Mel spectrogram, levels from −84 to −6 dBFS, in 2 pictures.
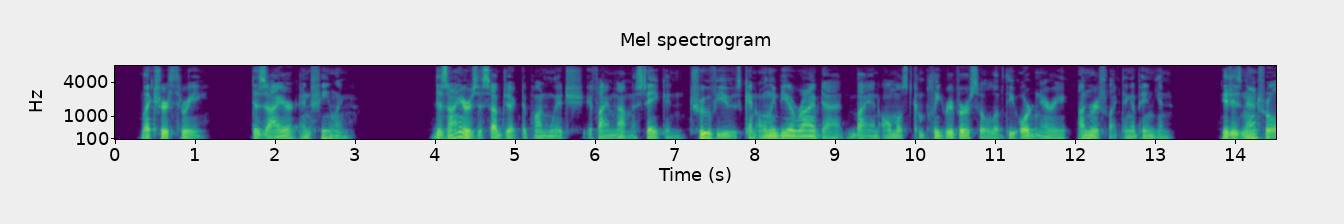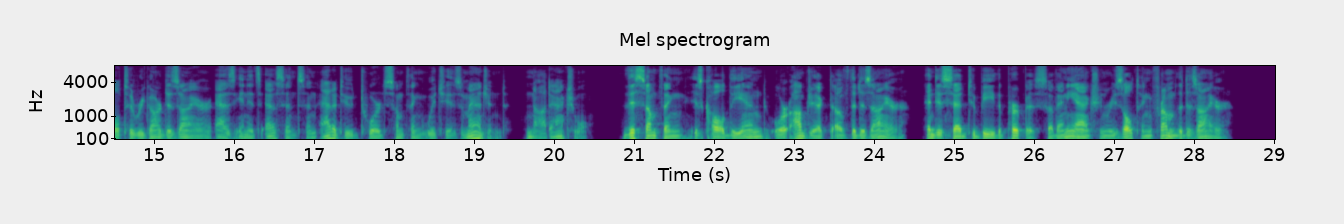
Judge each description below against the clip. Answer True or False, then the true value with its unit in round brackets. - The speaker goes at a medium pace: True (160 wpm)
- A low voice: True (85 Hz)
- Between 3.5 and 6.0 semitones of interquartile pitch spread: True (4.1 semitones)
